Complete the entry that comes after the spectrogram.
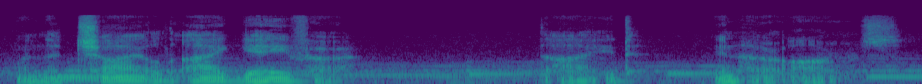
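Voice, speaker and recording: Slow, gravelly, solemn widowed king. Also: sits low, fairly even intonation, over music, full character voice. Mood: sorrowful, remembering. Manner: grave, measured, pausing, often breathy at phrase ends. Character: solemn, grieving widowed medieval king telling his story. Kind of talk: dramatic first-person storybook game narration.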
